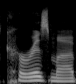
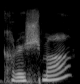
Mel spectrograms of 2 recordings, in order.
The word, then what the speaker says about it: Charisma: So my name is Charisma, but people will, like, brown people will be like, Karishma.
